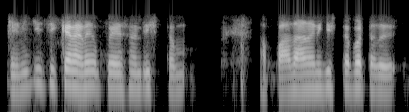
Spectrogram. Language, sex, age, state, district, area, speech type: Malayalam, male, 18-30, Kerala, Kollam, rural, conversation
